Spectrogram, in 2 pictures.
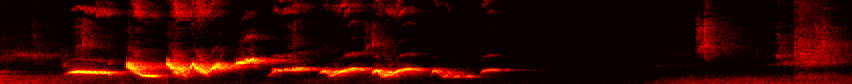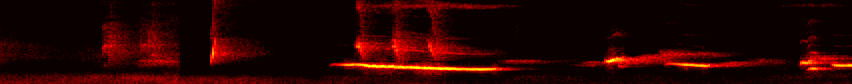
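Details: White-rumped shama lure song for prompting other shamas: tumbling whistled phrases, a quiet gap with faint clicks, then a long clear whistle and further bright notes.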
